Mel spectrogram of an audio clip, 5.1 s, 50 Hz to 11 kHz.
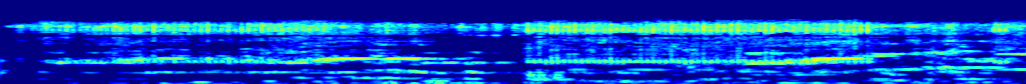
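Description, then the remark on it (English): A telephone rings through the line, a call placed from a phone booth in a college malt shop to the 5th Precinct Police Station, with a steady, bright, continuous trill that swells slightly partway through, fairly loud, with no one speaking. “When I went in, a bunch of kids were having a time playing records and making dates, so I slipped by them and eased into a phone booth and put in a fast call to the 5th Precinct Police Station and Walt Levinson.”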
